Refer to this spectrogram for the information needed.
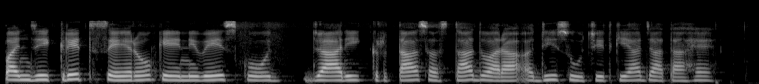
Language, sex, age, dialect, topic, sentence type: Hindi, female, 18-24, Garhwali, banking, statement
